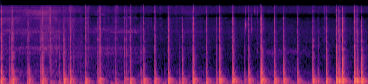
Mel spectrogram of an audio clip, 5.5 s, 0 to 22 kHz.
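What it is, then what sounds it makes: Wooden table top. Fingertips and short nails knock and tap rapidly on a flat, solid wooden table top, producing about 29 quick, dull knocks. Each knock is a short, low, woody thump centered around 133 Hz that dies away almost at once, in an uneven fast rhythm that bunches closer together near the end.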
